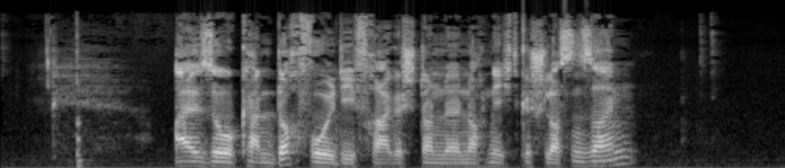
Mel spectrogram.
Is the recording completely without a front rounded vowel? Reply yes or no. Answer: yes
